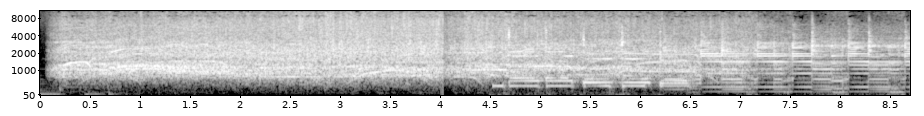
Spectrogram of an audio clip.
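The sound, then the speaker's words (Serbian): Loud, steady applause from an audience after a performer is introduced, sustained throughout, with music beginning to play beneath the clapping in the second half. “molim jedan aplauz za nju”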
